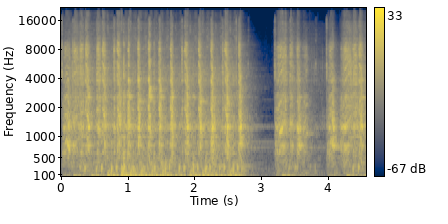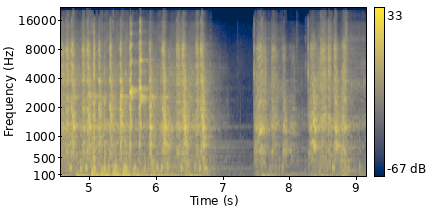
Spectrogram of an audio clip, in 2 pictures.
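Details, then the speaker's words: Blown-up engine with fuel added, spark present: harsh metallic squeal and grinding in uneven bursts while cranking, never starts; owner suspects crank-related bottom-end fault, not confirmed. "Why is the engine making crazy squealing noises?"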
